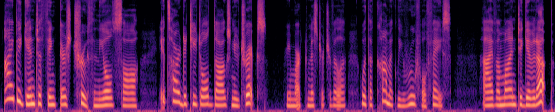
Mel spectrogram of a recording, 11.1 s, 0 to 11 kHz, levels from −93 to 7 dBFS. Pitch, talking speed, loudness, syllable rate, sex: 220 Hz, 180 wpm, -17 LUFS, 4.9 syllables/s, female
